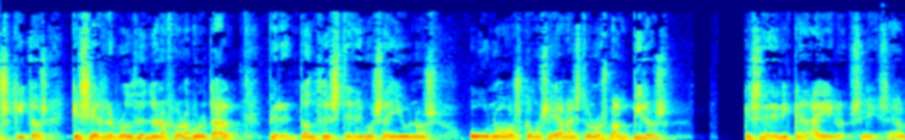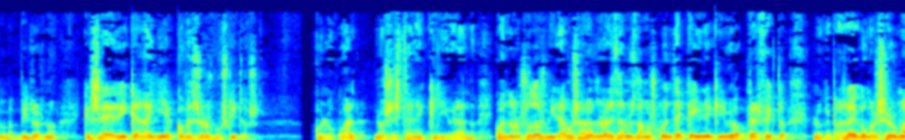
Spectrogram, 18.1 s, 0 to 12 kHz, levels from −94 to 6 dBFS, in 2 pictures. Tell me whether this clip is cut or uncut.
cut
